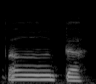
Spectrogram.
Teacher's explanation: کے ساتھ ملائیں گے۔ لَإِلَّمْ تَنْتَهُوا، تا کو باریک پڑھیں گے، نون کے اوپر جزم آ گئی ہے، یہاں پر ہم اخفا کریں گے کیونکہ اس کے بعد حرف تا آ رہا ہے جو حروف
